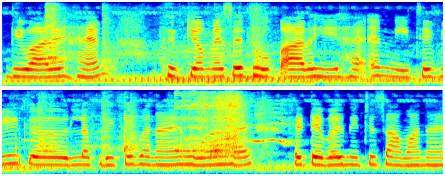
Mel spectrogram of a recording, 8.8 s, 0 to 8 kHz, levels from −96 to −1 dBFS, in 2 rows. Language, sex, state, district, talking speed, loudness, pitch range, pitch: Hindi, female, Himachal Pradesh, Shimla, 150 wpm, -17 LUFS, 230-245 Hz, 235 Hz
